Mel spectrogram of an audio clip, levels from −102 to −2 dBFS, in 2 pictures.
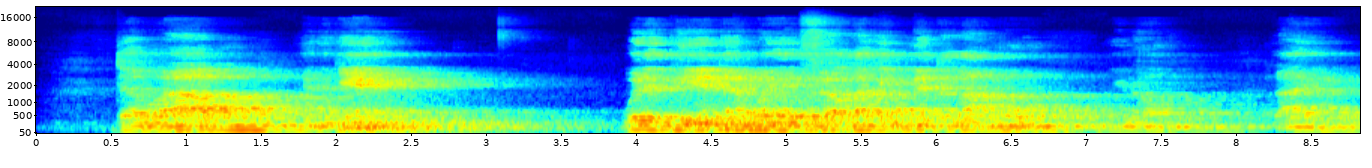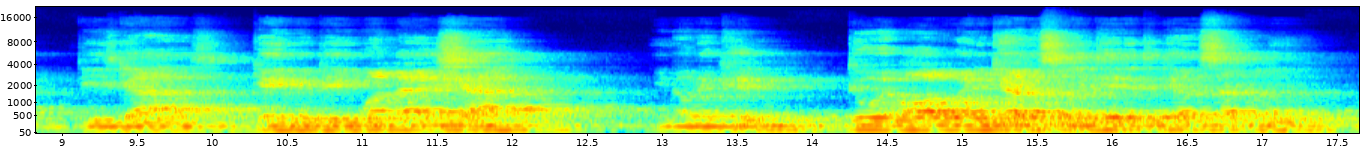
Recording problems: room echo; strong; dies away in 2.6 s
off-mic speech; far

